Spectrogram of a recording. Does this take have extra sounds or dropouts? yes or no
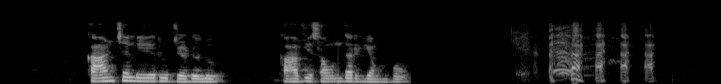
yes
